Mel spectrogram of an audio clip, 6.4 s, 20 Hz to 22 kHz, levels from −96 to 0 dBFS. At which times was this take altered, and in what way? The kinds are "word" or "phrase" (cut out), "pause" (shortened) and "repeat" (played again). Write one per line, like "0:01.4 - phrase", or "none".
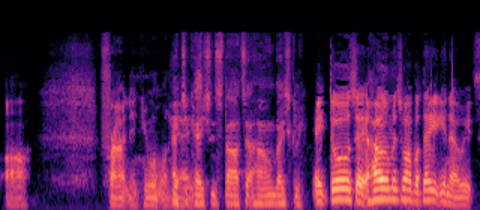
0:02.2 - phrase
